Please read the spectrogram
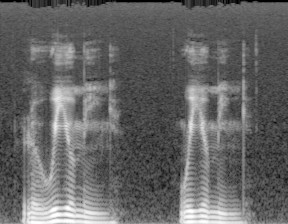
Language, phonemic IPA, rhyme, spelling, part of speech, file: French, /wa.jo.miŋ/, -iŋ, Wyoming, proper noun, Fr-Wyoming.oga
- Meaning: Wyoming (a state of the United States, formerly a territory)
